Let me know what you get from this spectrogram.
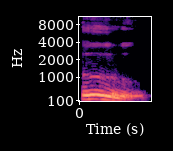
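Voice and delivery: long rounded ooh; teacher models the U sound; Kiowa ooh. Shown as a demonstration. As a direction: say ooh with lips pushed forward. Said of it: "it's a double O".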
